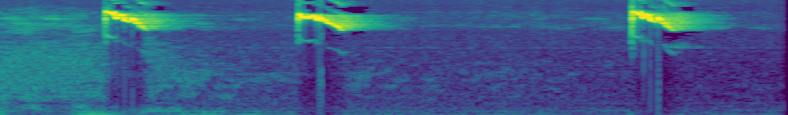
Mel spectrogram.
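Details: Three piercing, high down-slurred call notes from a buxtoni white-eye, spaced irregularly about a second or more apart. A brief low rumble comes at the start. Meant to coax quiet white-eyes into song.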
